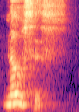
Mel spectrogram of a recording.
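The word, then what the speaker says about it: gnosis: at that moving on they called it nosis spelled g n o s i s and by the followers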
